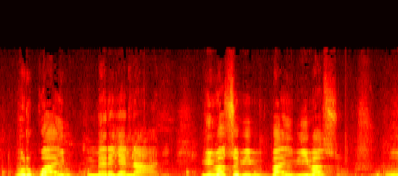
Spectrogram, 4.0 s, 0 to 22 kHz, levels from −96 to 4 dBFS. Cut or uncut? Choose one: uncut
